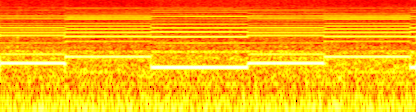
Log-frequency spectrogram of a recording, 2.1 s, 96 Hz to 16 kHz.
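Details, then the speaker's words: 2002 VW Cabriolet automatic just after firing up: a repeating three-note electronic chime, high-low-mid about once a second, over a quiet idle. It is the door-ajar warning. "What is that? I feel like it's about to explode. Like, is it my door? It's my door."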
